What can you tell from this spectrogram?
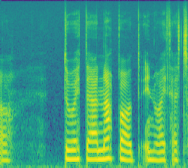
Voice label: "nabod", Welsh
